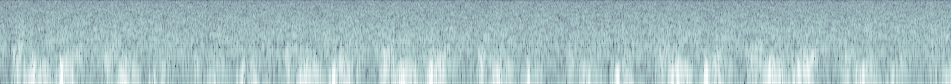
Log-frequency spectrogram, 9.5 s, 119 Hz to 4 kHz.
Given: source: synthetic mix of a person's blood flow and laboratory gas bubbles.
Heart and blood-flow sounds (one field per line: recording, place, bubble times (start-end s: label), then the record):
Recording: Doppler ultrasound of blood flow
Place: precordium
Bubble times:
no bubbles
From the record:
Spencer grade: 0 (complete lack of bubble signals)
